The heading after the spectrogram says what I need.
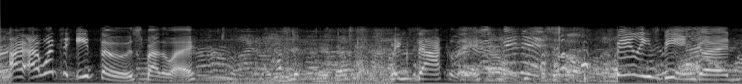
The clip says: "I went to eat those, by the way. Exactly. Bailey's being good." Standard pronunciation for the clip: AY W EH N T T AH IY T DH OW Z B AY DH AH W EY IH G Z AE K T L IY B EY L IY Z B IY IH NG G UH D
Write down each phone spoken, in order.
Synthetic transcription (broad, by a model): AY W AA N T T IY T DH OW Z B AY DH AH W EY IH G Z AE K T L IY B EY L IY Z B IY IH NG G UH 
